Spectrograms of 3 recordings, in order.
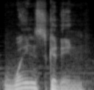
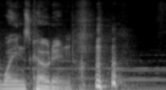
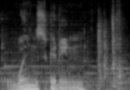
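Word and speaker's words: wainscoting: this kind of uh I learned that it's actually pronounced Waynekitting, not Wayne's coating. The very American way to say this is Wayne's co, but apparently it's pronounced Waynekitting the marina.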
